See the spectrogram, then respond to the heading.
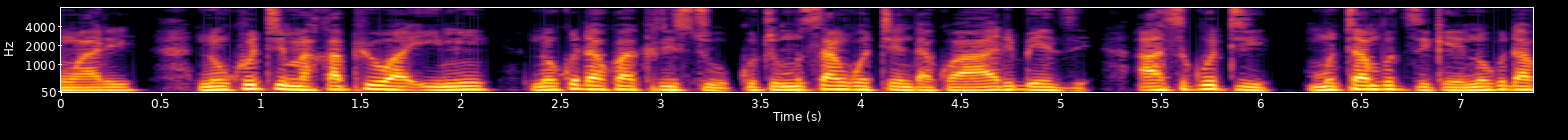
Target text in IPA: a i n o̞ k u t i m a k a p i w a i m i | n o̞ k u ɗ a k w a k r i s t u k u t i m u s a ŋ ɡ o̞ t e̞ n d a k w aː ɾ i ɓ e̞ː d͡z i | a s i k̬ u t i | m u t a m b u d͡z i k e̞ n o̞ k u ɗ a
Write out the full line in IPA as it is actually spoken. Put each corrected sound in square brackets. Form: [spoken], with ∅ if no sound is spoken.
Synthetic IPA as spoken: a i n o̞ k u t i m a k a p i w a i m i | n o̞ k u ɗ a k w a k r i s t u k u t i m u s a ŋ ɡ o̞ t e̞ n d a k w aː ɾ i ɓ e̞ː d͡z i | a s i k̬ u t i | m u t a m b u d͡z i k e̞ n o̞ k u ɗ a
